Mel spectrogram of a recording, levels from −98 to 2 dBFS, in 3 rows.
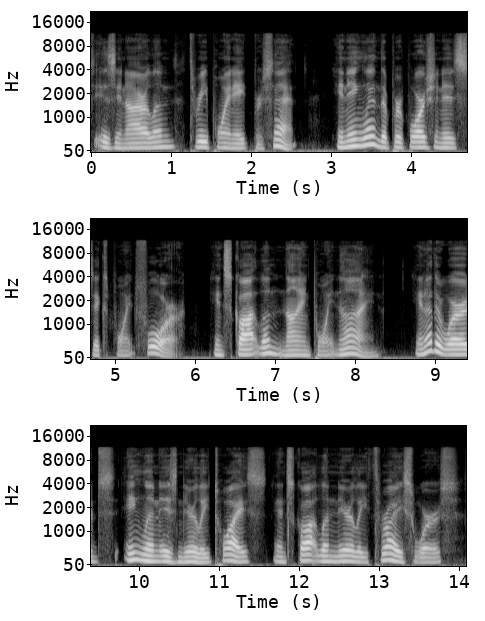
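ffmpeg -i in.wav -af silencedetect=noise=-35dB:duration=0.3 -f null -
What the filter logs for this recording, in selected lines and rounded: silence_start: 2.54
silence_end: 3.08 | silence_duration: 0.54
silence_start: 5.80
silence_end: 6.24 | silence_duration: 0.44
silence_start: 8.29
silence_end: 8.76 | silence_duration: 0.48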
